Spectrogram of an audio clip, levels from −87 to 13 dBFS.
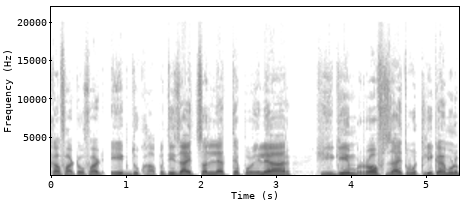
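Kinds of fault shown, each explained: No faults can be heard anywhere in this recording.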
